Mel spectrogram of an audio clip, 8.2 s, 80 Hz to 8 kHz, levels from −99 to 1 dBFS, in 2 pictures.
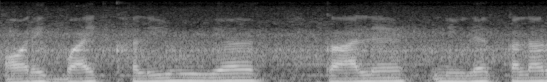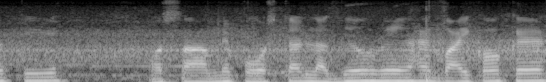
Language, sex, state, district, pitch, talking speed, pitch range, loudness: Hindi, male, Uttar Pradesh, Jalaun, 120 Hz, 140 wpm, 105-125 Hz, -23 LUFS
